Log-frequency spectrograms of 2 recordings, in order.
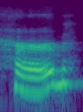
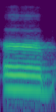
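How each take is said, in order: First: The word starts with an H sound. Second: The word starts without an H sound. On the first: "In England, they pronounce it herb" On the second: "pronounces the word herb with a silent H"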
